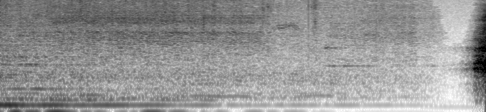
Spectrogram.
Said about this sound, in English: Cause if we save the bees, we save the world. And that's buzzing, buzzing.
